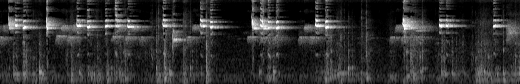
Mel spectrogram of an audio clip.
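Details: Male goldfinch song played to make silent goldfinches sing: fast tinkling twitters and high descending notes in dense bursts, broken by a couple of short pauses, with soft rustling and clicks.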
